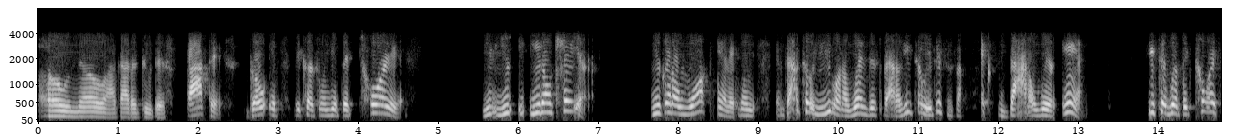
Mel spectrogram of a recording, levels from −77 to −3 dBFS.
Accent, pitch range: American, 140-220 Hz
